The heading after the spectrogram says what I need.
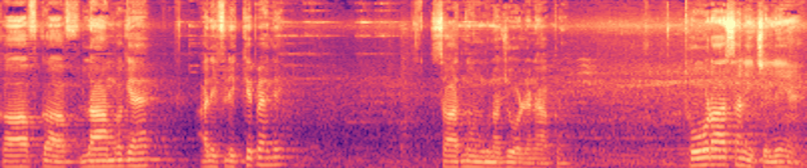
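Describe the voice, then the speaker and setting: A man's voice: mid-range voice, a little slow, long pauses. A man teaching students how to write letters, explaining each stroke patiently and step by step. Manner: patient, step-by-step, repeats "ठीक है". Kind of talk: handwriting lesson. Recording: echoey room with faint background noise.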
